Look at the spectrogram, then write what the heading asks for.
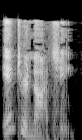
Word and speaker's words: InterNACHI: call it nahi and you don't call it i n t r n a c hi I you call it internachi so what how are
